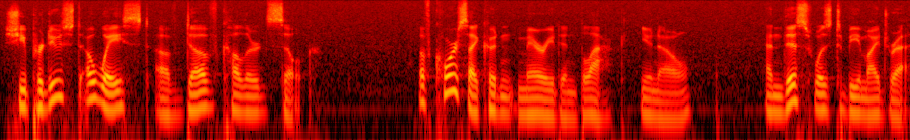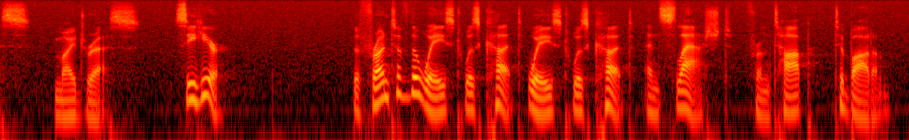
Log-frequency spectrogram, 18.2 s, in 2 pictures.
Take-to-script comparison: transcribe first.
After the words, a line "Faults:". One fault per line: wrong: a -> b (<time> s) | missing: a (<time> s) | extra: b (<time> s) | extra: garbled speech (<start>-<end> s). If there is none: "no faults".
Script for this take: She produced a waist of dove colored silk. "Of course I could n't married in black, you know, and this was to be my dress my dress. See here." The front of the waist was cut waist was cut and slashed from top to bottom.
She produced a waist of dove colored silk. "Of course I could n't married in black, you know, and this was to be my dress my dress. See here." The front of the waist was cut waist was cut and slashed from top to bottom.
Faults:
no faults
